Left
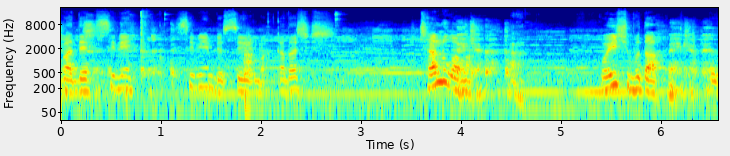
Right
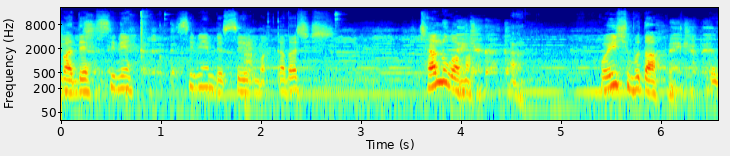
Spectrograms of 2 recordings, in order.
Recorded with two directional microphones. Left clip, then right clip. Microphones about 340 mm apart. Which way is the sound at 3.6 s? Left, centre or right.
Centre.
